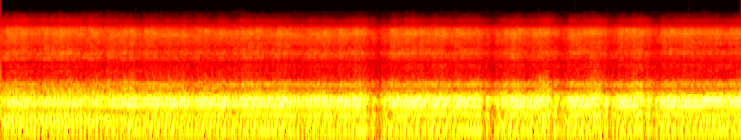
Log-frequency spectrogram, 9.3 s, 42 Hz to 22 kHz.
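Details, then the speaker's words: 1981 Suzuki GS650GL during rebuild, first start with fresh battery, plugs, oil, filter and pod filters: four-cylinder burble on choke holds a fast idle with brief sags but keeps firing; normal choke idle, small carb leak suspected. "Let's give this some choke. Let's start it. I've got battery, everything's fresh. I put pod filters on just to see. Oh! Oh man, we are running."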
